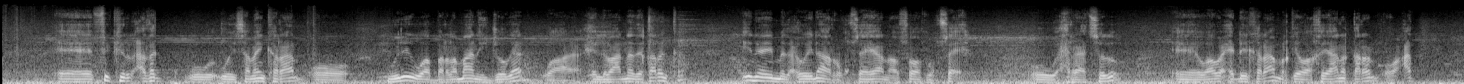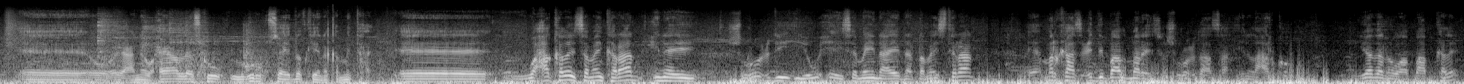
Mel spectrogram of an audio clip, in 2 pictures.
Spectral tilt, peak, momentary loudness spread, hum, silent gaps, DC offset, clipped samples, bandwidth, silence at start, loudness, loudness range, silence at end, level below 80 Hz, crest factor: -6 dB/octave; 0 dBFS; 6 LU; none; none; under 0.1%; under 0.1%; 15 kHz; 0 s; -14 LUFS; 2 LU; 0 s; -18 dBFS; 12 dB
